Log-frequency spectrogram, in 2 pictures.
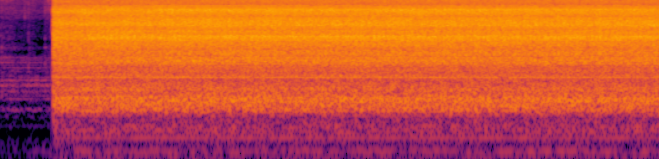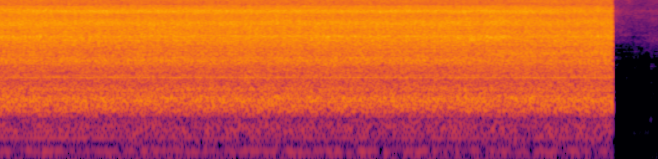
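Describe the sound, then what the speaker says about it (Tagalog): A blender whirs at full speed through a smoothie made with almond cashew milk, switching on abruptly, running loud and steady for about twelve seconds, then cutting off, no voices. "I-blend ko na."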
